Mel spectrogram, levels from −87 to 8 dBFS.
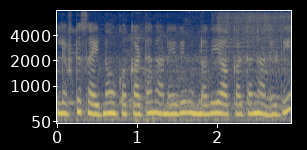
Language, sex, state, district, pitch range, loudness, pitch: Telugu, female, Andhra Pradesh, Krishna, 255-275 Hz, -12 LUFS, 265 Hz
